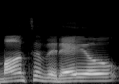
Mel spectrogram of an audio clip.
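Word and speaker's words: Montevideo: Shout out as always from Mont Vido Uruguay. Yes. Am I pronouncing that correctly?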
